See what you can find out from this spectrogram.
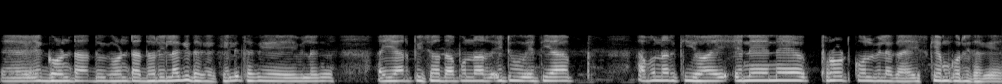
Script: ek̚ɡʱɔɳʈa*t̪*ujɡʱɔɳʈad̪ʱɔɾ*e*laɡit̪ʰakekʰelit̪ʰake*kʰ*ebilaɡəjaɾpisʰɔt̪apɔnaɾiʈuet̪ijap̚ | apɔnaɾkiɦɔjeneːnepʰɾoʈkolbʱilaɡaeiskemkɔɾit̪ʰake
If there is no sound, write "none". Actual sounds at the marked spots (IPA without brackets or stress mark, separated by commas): d̪, i, none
